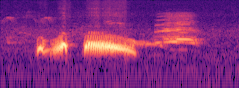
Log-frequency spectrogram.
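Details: 'Thổ'-voiced decoy spotted dove cooing to lure birds. A single phrase: two short rising notes, then a long, slightly rough coo sliding downward, followed by a faint higher trailing sound.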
